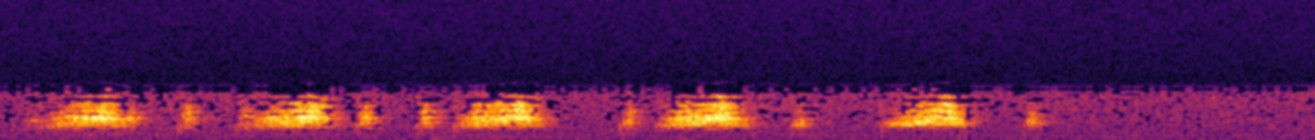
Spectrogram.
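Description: Domestic duck quacking repeatedly: five quacks about a second apart, with short softer quacks in between.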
